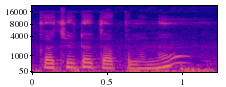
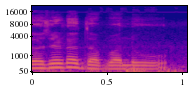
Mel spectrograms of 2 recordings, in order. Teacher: కచట తపలు పరుషాలు, కఠినంగా పలికేవి. గజడ దబలు సరళాలు, తేలికగా పలికేవి.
